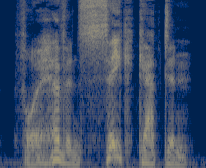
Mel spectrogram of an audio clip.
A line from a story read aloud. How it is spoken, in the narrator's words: said Monsieur de Gesvres in a low voice to the musketeer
